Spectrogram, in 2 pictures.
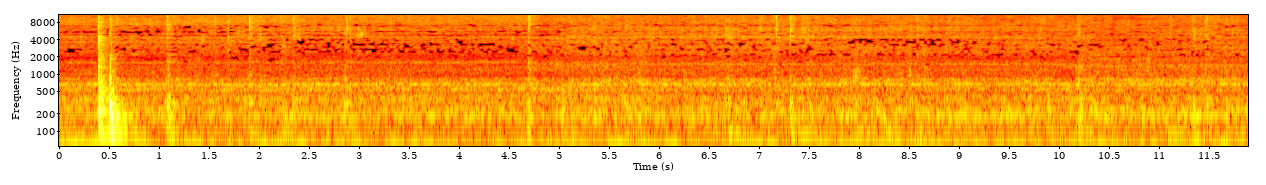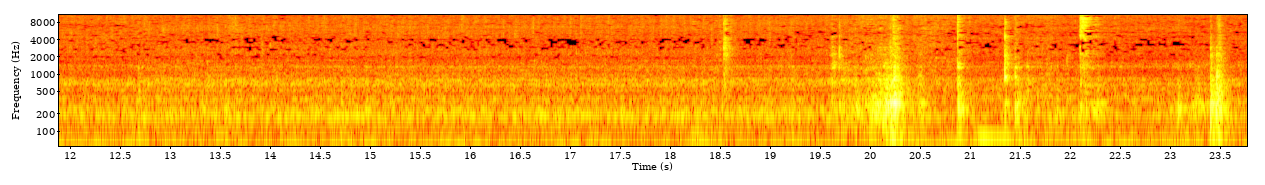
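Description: Chicken pieces sizzling in hot oil and masala in an open pressure cooker, a steady frying hiss. Sharp knocks and clinks of utensils against the pot come about half a second in and several times near the end.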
